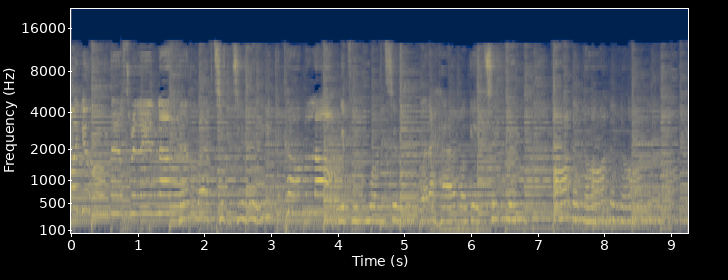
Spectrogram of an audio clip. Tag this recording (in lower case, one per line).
music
